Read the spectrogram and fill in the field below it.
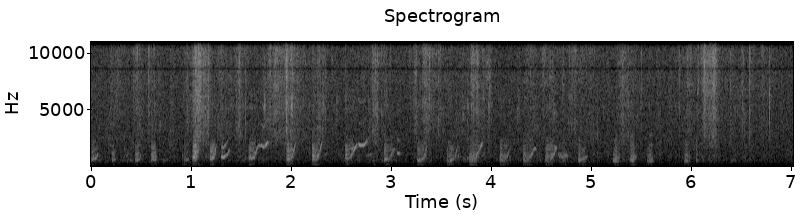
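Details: Guinea pigs kept by a breeder of cuy and dwarf rabbits, squeaking rapidly, about three or four notes a second, some sliding upward sharply, over steady rustling and clicking from movement.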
